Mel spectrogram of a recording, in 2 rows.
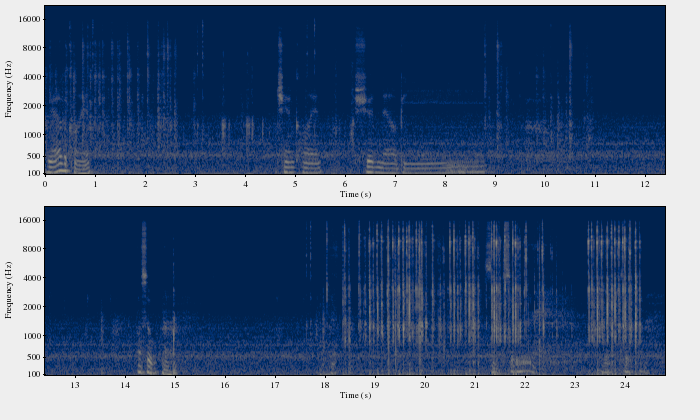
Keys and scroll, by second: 18.5-24.8 typing.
